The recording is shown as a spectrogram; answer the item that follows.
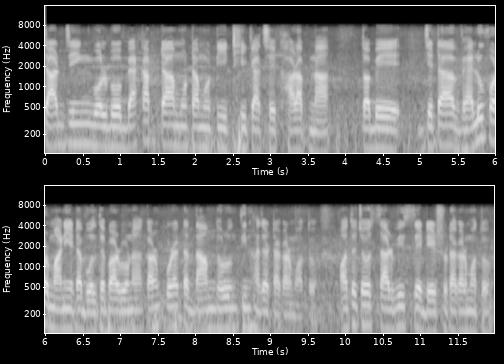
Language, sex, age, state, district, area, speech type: Bengali, male, 45-60, West Bengal, Purba Bardhaman, urban, spontaneous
